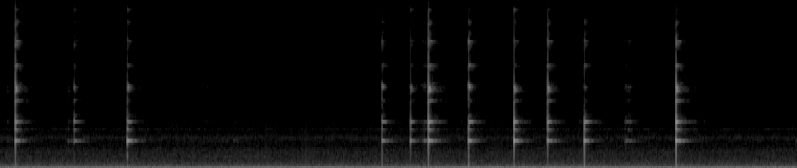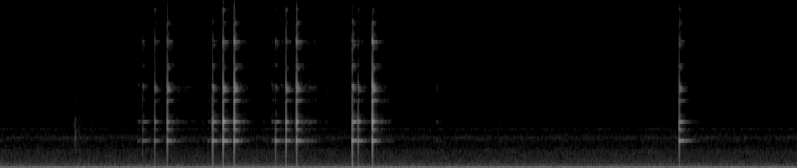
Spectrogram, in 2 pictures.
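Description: A glass beer bottle is tapped repeatedly, giving short, bright clinks with a ringing tone. The taps come in irregular bursts over a steady low hum.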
